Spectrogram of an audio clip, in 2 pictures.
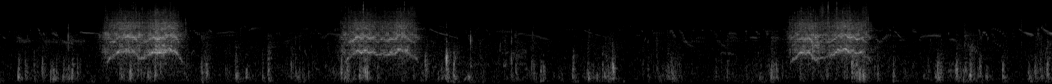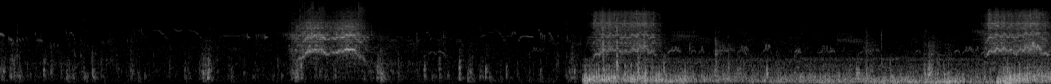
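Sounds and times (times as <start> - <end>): spinning reel cranking: 7.9 - 8.7, 16.4 - 21.0.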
